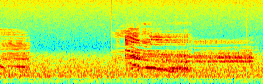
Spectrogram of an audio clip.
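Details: A red deer (Cervus elaphus) gives nasal, mid-pitched calls, the longer one sliding gently downward; finding: Red deer.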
